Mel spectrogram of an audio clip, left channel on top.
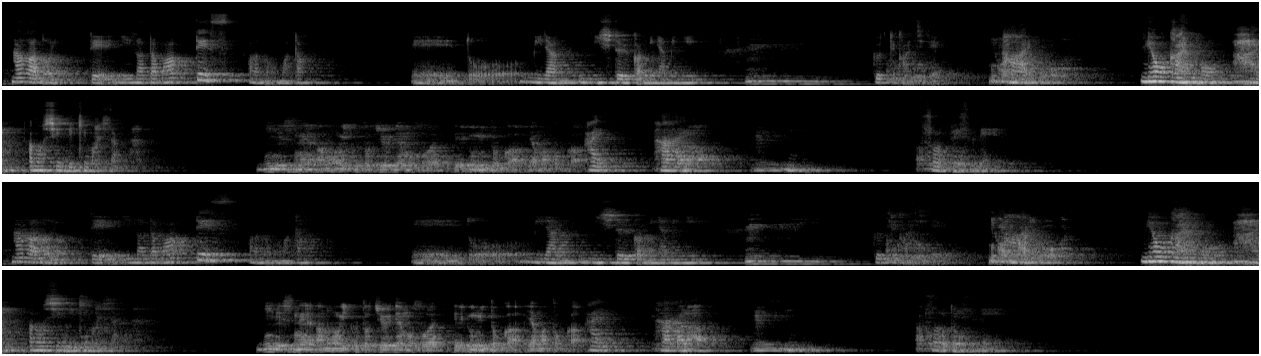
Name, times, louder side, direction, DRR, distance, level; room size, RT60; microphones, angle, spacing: voice 1, 0.1-0.6 0.9-2.1 2.5-3.0 4.1-6.9 8.7-9.4 10.0-10.3 11.4-14.0 18.4-18.6 19.1-19.4 20.4-20.7 21.8-22.5, left 2 dB, 55° left, 4 dB, 0.4 m, -31 dB
voice 2, 7.4-8.2 8.8-9.3 9.9-10.7 12.3-12.7 13.2-13.6 15.1-18.4 19.1-19.6 20.1-20.6 21.7-22.2, right 2 dB, 55° right, 4 dB, 0.4 m, -35 dB
3.8 x 3.2 x 2.6 m, 1.2 s
head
